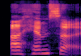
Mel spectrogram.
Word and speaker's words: ahimsa: all right time is up how do you pronounce that ahimsa is how they pronounce uh i was that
